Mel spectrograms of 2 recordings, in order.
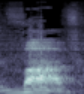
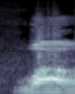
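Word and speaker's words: וָו: most people pronounce it Vav, which is incorrect, because in Europe, a lot of European languages don't have the W sound. Wow is a W, not a V.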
